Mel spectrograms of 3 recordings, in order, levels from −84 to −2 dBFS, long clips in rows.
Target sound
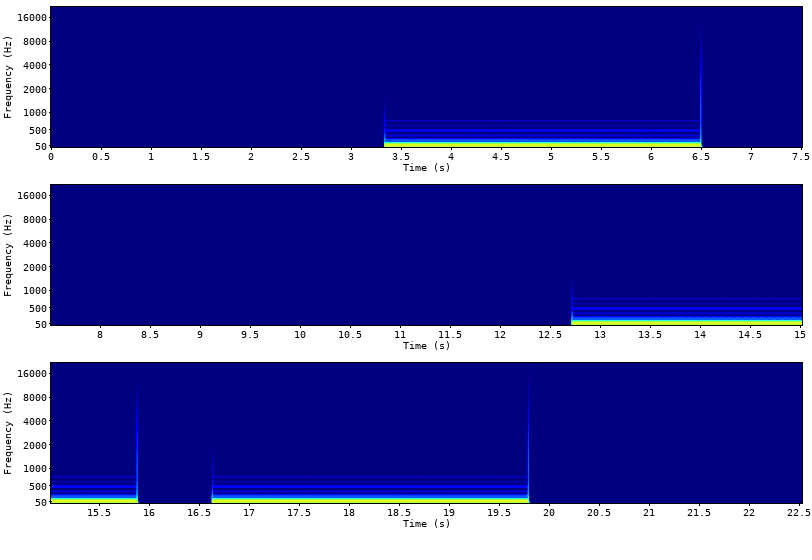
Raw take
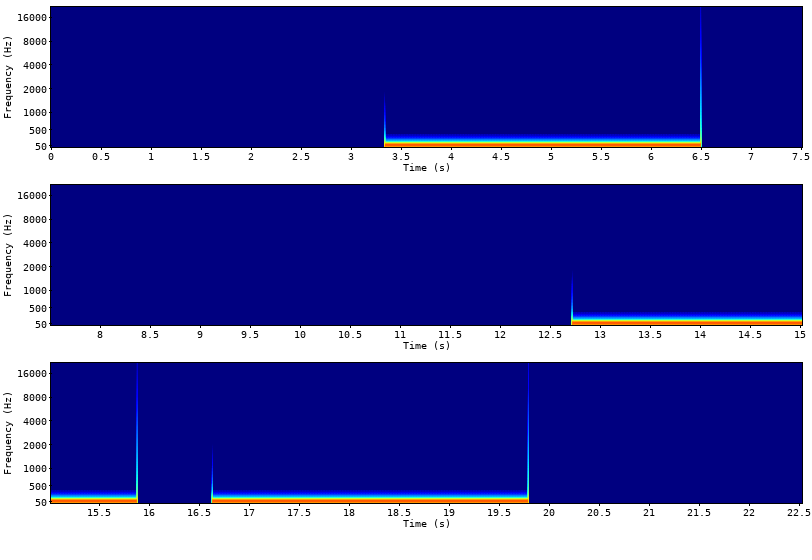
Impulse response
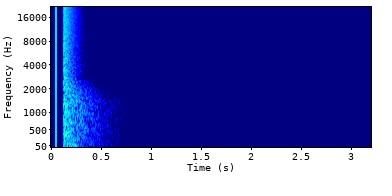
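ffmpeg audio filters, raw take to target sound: -filter_complex "[0:a]asplit=2[a][b];[b]asoftclip=type=hard:threshold=-32.5dB,volume=-7dB[c];[a][c]amix=inputs=2:normalize=0,alimiter=level_in=3dB:limit=-24dB:level=0:latency=1:release=30,volume=-3dB,equalizer=f=240:w=0.31:g=-12.5"

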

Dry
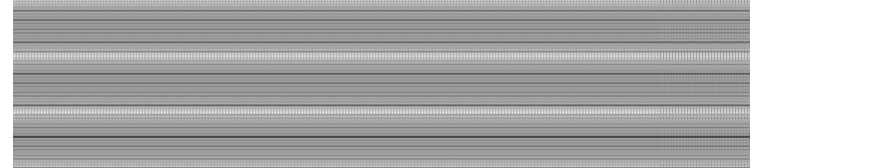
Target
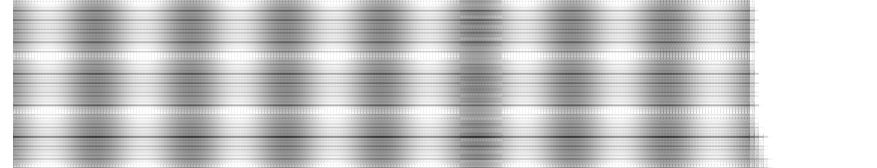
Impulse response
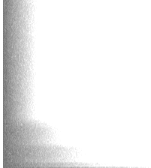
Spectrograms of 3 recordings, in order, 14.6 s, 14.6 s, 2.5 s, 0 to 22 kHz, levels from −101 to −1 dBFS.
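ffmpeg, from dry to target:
-filter_complex "[0:a]highpass=180,asoftclip=type=hard:threshold=-26dB,asettb=1/sr,asplit=3[a][b][c];[a]atrim=end=7.654[d];[b]atrim=start=7.65:end=8.37,asetpts=PTS-STARTPTS,afade=t=in:d=0.004:c=qsin,afade=t=out:st=0.716:d=0.004:c=qsin,asplit=2[e][f];[f]adelay=19,volume=-3dB[g];[e][g]amix=inputs=2:normalize=0,atrim=end_sample=31752[h];[c]atrim=start=8.366[i];[d][h]acrossfade=d=0.004:c1=hsin:c2=qsin[j];[j][i]acrossfade=d=0.004:c1=qsin:c2=hsin,asplit=2[k][l];[l]adelay=77,lowpass=f=1.8k:p=1,volume=-10.5dB,asplit=2[m][n];[n]adelay=77,lowpass=f=1.8k:p=1,volume=0.45,asplit=2[o][p];[p]adelay=77,lowpass=f=1.8k:p=1,volume=0.45,asplit=2[q][r];[r]adelay=77,lowpass=f=1.8k:p=1,volume=0.45,asplit=2[s][t];[t]adelay=77,lowpass=f=1.8k:p=1,volume=0.45[u];[k][m][o][q][s][u]amix=inputs=6:normalize=0,aeval=exprs='val(0)*pow(10,-35*(0.5-0.5*cos(2*PI*0.63*n/s))/20)':c=same,volume=6dB"

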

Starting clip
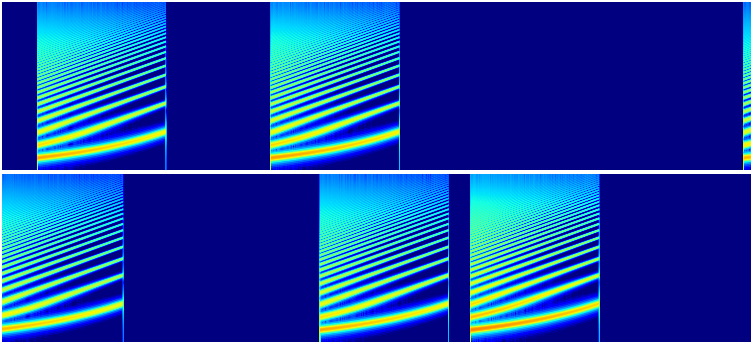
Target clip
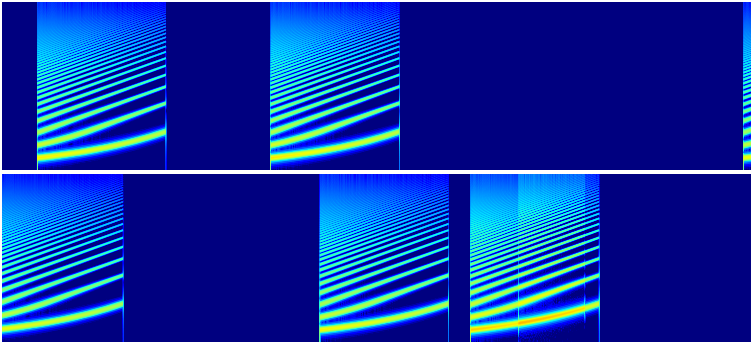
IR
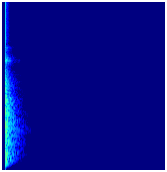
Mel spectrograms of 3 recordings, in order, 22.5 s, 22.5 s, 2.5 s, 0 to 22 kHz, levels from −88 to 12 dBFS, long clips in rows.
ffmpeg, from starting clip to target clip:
-filter_complex "[0:a]asettb=1/sr,asplit=3[a][b][c];[a]atrim=end=18.984[d];[b]atrim=start=18.98:end=19.98,asetpts=PTS-STARTPTS,afade=t=in:d=0.004:c=qsin,afade=t=out:st=0.996:d=0.004:c=qsin,acontrast=54[e];[c]atrim=start=19.976[f];[d][e]acrossfade=d=0.004:c1=hsin:c2=qsin[g];[g][f]acrossfade=d=0.004:c1=qsin:c2=hsin,volume=-8dB"

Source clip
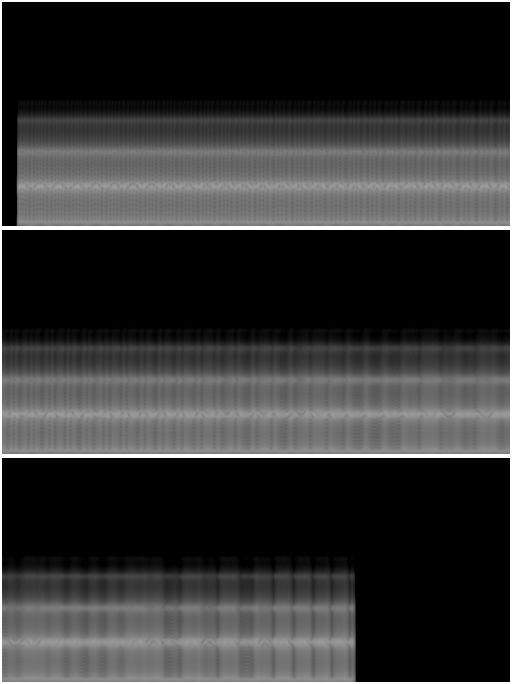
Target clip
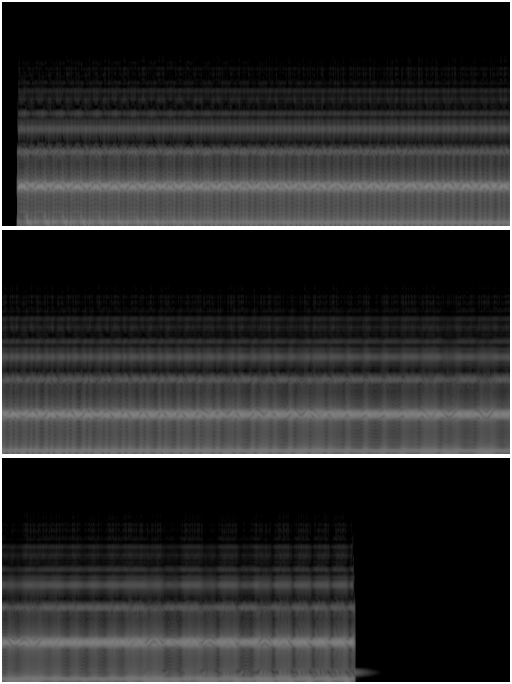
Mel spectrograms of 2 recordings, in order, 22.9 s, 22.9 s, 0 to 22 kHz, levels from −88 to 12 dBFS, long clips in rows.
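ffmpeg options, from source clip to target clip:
-af "bandreject=f=91.2:t=h:w=4,bandreject=f=182.4:t=h:w=4,aresample=16000,volume=27dB,asoftclip=hard,volume=-27dB,aresample=44100,alimiter=level_in=13dB:limit=-24dB:level=0:latency=1:release=320,volume=-13dB,volume=3dB"

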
